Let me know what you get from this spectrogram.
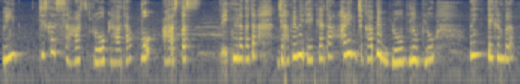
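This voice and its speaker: A woman's voice: sits high, fairly quick, dark tone. A young woman giving a casual, chatty retelling of a fan-fiction story, with dramatic asides to the listener.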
